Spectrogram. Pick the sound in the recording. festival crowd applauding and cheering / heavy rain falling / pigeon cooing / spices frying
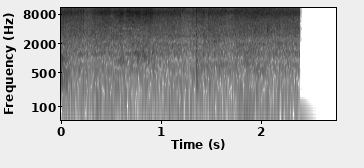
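spices frying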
